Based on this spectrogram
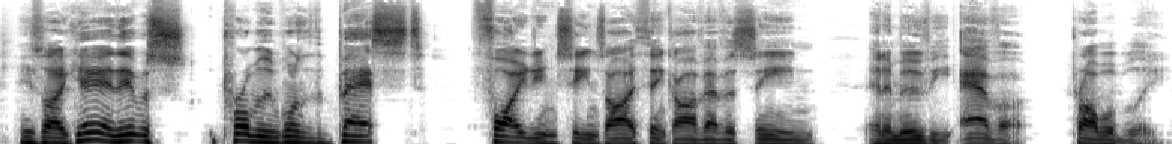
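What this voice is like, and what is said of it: Fake British accent, sounds Australian. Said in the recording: “This is my fake British accent, by the way, which very much is like Australian, because once you go, you can't split the two up”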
